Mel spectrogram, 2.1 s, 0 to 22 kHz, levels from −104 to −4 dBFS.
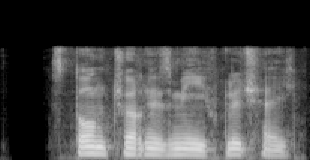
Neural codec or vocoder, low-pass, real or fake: codec, 16 kHz, 4.8 kbps, FACodec; 7.2 kHz; fake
